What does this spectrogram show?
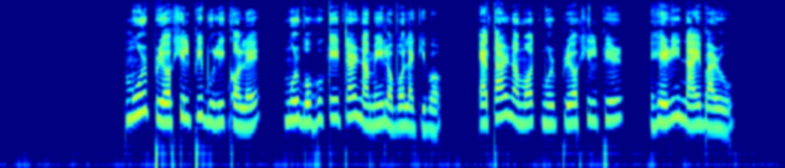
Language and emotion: Assamese, neutral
